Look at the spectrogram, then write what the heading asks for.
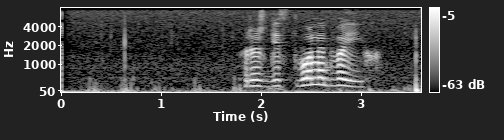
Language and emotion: Russian, neutral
